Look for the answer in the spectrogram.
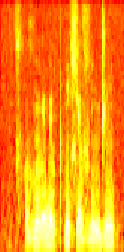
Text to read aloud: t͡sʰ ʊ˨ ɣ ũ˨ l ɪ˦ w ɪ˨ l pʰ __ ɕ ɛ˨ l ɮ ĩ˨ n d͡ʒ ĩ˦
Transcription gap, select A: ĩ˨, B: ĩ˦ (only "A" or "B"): B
